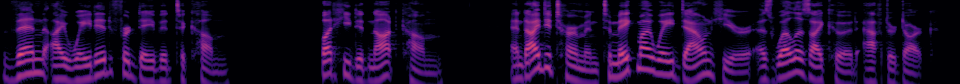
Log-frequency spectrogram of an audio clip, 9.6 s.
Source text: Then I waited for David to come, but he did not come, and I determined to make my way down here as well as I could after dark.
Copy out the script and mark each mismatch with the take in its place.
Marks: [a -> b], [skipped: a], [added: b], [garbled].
Then I waited for David to come, but he did not come, and I determined to make my way down here as well as I could after dark.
